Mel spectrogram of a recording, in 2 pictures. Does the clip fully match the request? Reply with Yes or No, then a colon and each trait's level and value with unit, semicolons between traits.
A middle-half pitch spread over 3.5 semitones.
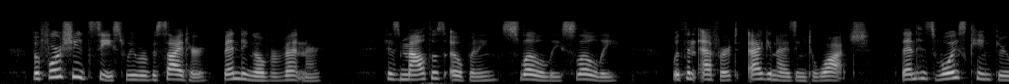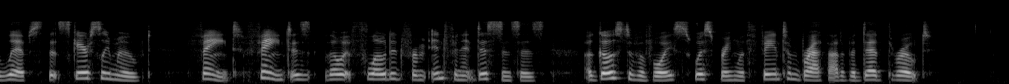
Yes: average, 5.0 semitones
